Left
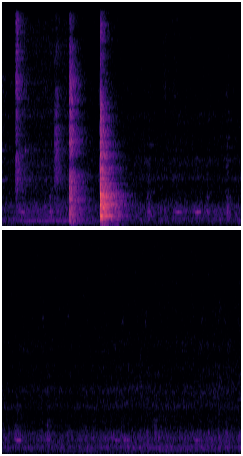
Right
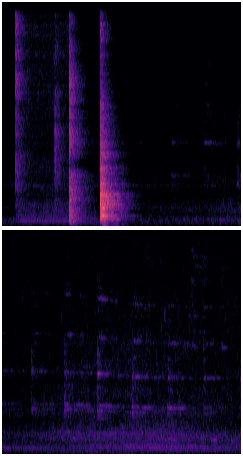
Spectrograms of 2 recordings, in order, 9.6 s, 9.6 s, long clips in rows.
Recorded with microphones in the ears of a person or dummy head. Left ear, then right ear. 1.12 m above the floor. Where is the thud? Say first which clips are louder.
Even; 40° left (ahead or behind), 0.8 m.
